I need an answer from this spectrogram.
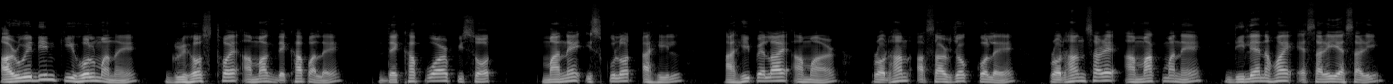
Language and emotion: Assamese, neutral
